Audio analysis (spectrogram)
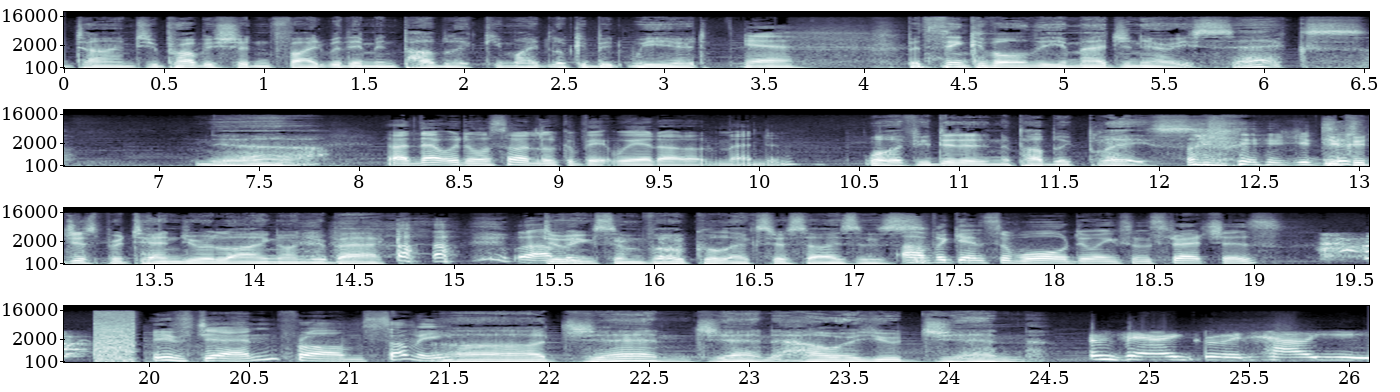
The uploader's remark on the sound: phones a sex-line, and we have the audio to prove it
